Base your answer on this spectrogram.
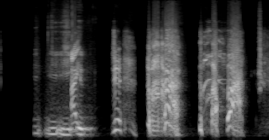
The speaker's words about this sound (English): Sorry, I actually coughed there. That wasn't fake.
